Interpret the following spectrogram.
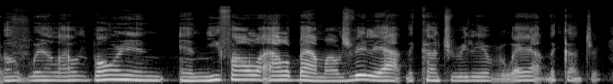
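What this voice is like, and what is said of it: Southern US accent. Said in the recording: “that wonderful Southern accent that you have.”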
